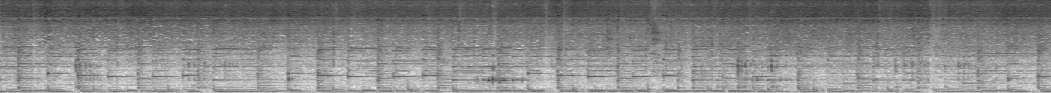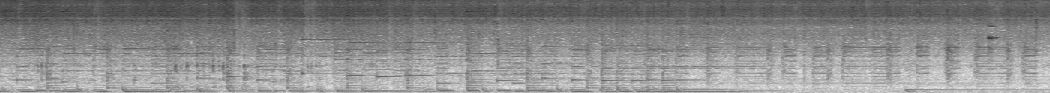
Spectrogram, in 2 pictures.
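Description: Chopped onion, ginger, garlic and okra sautéing in oil in a pan: a steady sizzle, with the scrape of a spatula stirring them.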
